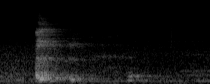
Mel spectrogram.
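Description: A man coughs once, a short sharp burst about a third of a second in, followed by a faint breath.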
